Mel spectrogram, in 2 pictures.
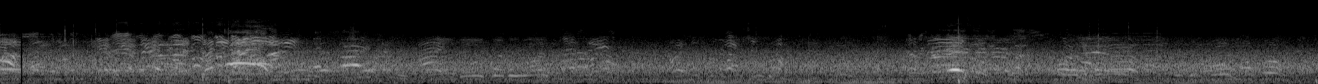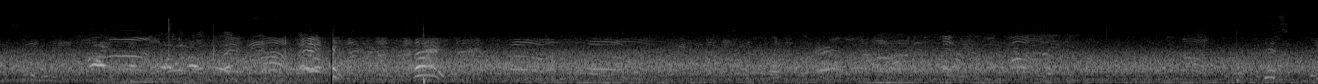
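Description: Players on a football pitch shouting short calls to each other over steady open-air background noise, with a few sharp thumps of the ball being kicked, the loudest about nine and a half seconds in.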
